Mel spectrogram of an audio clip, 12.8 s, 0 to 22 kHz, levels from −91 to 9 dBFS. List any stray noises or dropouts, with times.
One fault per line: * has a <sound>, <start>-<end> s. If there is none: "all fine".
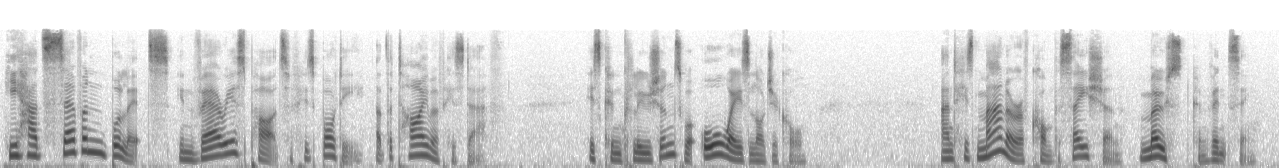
all fine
